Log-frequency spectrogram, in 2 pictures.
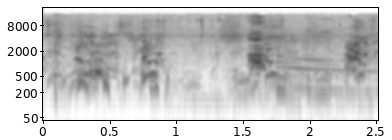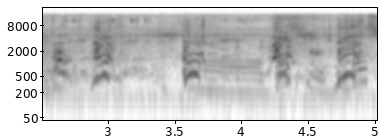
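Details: Puggle at a dog park, scared of a little pig, giving short yelping barks in uneven bursts, some trailing into steady whiny tones, while people talk close by.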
